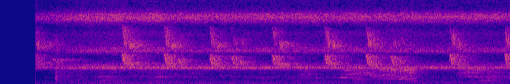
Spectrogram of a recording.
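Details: A squirrel gives sharp, high chirps about twice a second over a steady, high-pitched whine, while a cat that climbed a tree after it is trapped there.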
